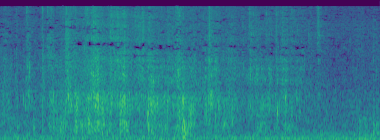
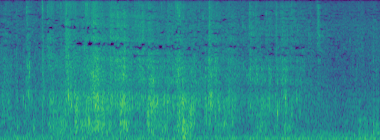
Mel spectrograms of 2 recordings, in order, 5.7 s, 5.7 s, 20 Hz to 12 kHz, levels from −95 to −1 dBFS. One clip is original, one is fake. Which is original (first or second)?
first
